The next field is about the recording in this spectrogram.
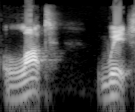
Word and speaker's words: Lutwyche: For the record, it's Lutwyche, so it's L-U-T dash W-I-T-C-H.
